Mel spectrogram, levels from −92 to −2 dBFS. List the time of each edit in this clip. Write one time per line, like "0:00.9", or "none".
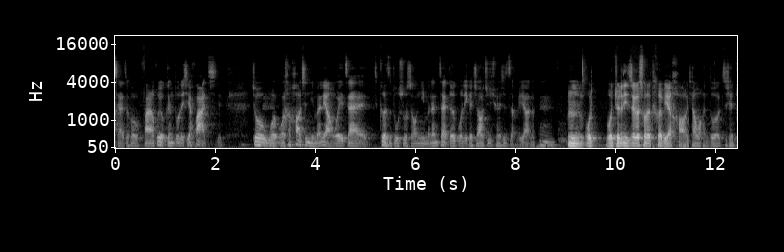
0:08.4
0:11.5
